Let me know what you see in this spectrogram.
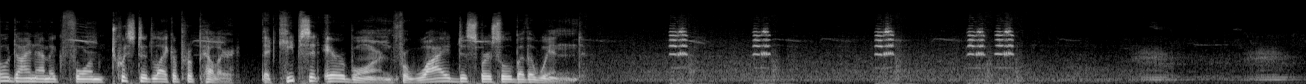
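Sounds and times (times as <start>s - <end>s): bird nasal honks: 6.6s - 8.0s, 8.7s - 10.4s, 11.3s - 13.0s.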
